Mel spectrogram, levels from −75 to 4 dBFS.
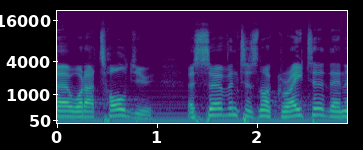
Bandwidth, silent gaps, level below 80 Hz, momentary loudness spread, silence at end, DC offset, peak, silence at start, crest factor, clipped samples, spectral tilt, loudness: over 20 kHz; none; -42 dBFS; 10 LU; 0 s; under 0.1%; -10 dBFS; 0 s; 16 dB; under 0.1%; -4.5 dB/octave; -27 LUFS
